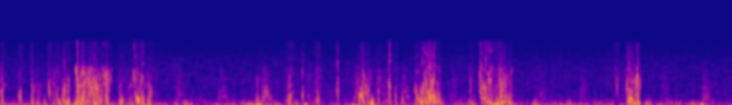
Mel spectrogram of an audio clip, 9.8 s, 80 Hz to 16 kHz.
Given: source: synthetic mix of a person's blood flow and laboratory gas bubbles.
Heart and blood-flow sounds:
Doppler ultrasound of blood flow; subclavian vein
0.00-0.09 s: bubbles
0.24-0.32 s: bubbles
0.41-0.56 s: bubbles
0.63-0.95 s: bubbles
0.98-1.50 s: bubbles
1.57-2.12 s: bubbles
3.81-3.93 s: bubbles
4.01-4.08 s: bubbles
4.20-4.29 s: bubbles
4.48-4.54 s: bubbles
4.75-5.32 s: bubbles
5.51-5.91 s: bubbles
6.25-6.33 s: bubbles
6.38-6.87 s: bubbles
8.20-8.28 s: bubbles
8.33-8.58 s: bubbles
From the record:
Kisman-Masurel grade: 233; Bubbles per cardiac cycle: several, 3 to 8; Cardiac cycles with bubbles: 50 to 99%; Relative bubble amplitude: loud (0.450 to 0.775); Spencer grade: 3 (all of the cardiac periods contain showers or single bubble signals, but not dominating or overriding the cardiac motion signals); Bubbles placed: anywhere in the cardiac cycle

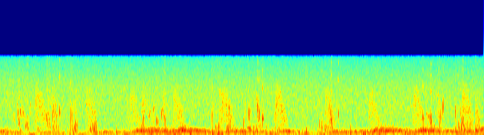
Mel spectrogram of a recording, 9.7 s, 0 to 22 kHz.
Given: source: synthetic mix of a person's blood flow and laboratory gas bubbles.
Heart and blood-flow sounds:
Doppler ultrasound of blood flow; subclavian vein
0.27-0.76 s: bubbles
0.91-1.25 s: bubbles
1.40-1.59 s: bubbles
1.75-1.97 s: bubbles
2.83-3.50 s: bubbles
4.21-4.65 s: bubbles
4.84-5.42 s: bubbles
6.38-6.82 s: bubbles
8.43-8.92 s: bubbles
9.08-9.47 s: bubbles
From the record:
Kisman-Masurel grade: 232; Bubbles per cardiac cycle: several, 3 to 8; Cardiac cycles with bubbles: 50 to 99%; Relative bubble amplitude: moderate (0.250 to 0.450); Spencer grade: 3 (all of the cardiac periods contain showers or single bubble signals, but not dominating or overriding the cardiac motion signals); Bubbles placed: anywhere in the cardiac cycle

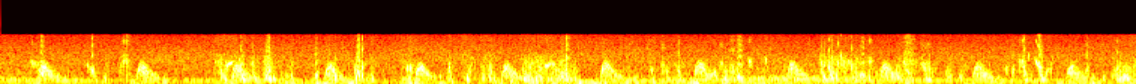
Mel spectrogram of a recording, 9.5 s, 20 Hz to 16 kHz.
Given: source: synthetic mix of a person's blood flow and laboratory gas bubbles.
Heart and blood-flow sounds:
Doppler ultrasound of blood flow; subclavian vein
0.23-0.41 s: bubbles
0.69-0.91 s: bubbles
0.97-1.14 s: bubbles
1.78-2.47 s: bubbles
2.60-2.83 s: bubbles
2.92-3.15 s: bubbles
3.32-3.50 s: bubbles
3.70-3.79 s: bubbles
3.83-4.20 s: bubbles
4.33-4.82 s: bubbles
5.38-5.71 s: bubbles
5.91-6.27 s: bubbles
6.34-6.42 s: bubbles
6.79-7.32 s: bubbles
7.44-7.80 s: bubbles
7.86-7.95 s: bubbles
7.98-8.06 s: bubbles
8.12-8.22 s: bubbles
8.34-8.79 s: bubbles
9.03-9.47 s: bubbles
From the record:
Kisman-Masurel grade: 243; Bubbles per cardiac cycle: several, 3 to 8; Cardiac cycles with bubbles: 100%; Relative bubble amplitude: loud (0.450 to 0.775); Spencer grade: 3 (all of the cardiac periods contain showers or single bubble signals, but not dominating or overriding the cardiac motion signals); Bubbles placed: anywhere in the cardiac cycle

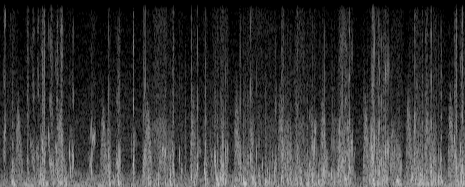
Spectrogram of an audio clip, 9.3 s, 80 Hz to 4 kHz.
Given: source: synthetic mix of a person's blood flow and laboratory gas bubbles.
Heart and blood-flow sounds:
Doppler ultrasound of blood flow; subclavian vein
0.05-0.14 s: bubbles
0.19-0.39 s: bubbles
0.53-1.50 s: bubbles
1.76-1.93 s: bubbles
2.13-2.46 s: bubbles
2.62-2.73 s: bubbles
2.83-3.52 s: bubbles
3.55-3.67 s: bubbles
3.79-4.58 s: bubbles
4.76-5.54 s: bubbles
5.60-7.14 s: bubbles
7.34-8.07 s: bubbles
8.15-8.96 s: bubbles
9.06-9.31 s: bubbles
From the record:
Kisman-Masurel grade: 444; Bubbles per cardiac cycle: continuous sound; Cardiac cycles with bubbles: 100%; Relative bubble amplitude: maximal (0.775 to 0.999); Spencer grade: 4 (maximum detectable bubble signal sounding continuously throughout systole and diastole of every cardiac period, and overriding the amplitude of the normal cardiac signals); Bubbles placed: anywhere in the cardiac cycle

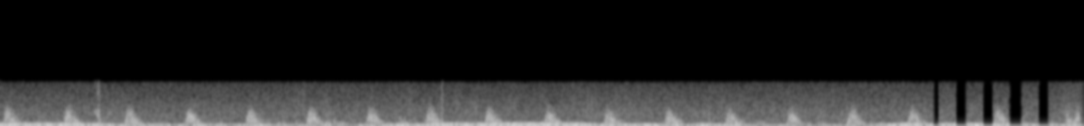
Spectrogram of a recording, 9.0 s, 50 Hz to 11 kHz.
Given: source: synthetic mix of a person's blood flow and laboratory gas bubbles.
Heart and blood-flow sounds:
Doppler ultrasound of blood flow; subclavian vein
0.78-0.93 s: bubbles
1.12-1.16 s: bubbles
2.54-2.86 s: bubbles
3.30-3.49 s: bubbles
From the record:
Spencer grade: 2 (many but less than half of the cardiac periods contain bubble signals, singularly or in groups); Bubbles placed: anywhere in the cardiac cycle

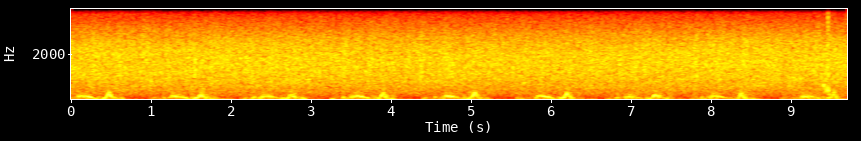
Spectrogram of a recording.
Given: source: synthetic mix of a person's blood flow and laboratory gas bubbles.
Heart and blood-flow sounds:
Doppler ultrasound of blood flow; precordium
9.37-9.54 s: bubbles
From the record:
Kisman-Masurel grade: 112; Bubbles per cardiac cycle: 1 to 2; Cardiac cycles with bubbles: 1 to 10%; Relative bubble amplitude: moderate (0.250 to 0.450); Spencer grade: 1 (occasional bubble signal discernible with the cardiac motion signal, with majority of cardiac periods free of bubbles); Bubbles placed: only in the low amplitude regions of the cardiac cycle

